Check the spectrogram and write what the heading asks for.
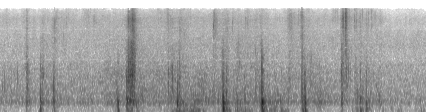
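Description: Footsteps on a rocky gravel trail with a trekking pole's tip striking the ground, an uneven run of sharp taps and clicks, about three a second. The pole is knocked on the ground to warn off snakes.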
